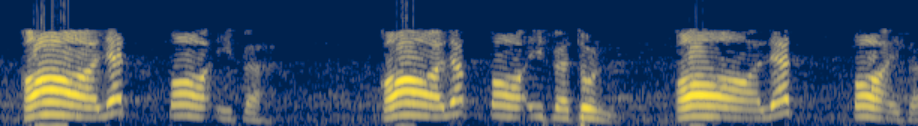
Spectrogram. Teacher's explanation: أما التاء في الطاء فإنها تدغم إدغاما كاملا. قالت طائفة، قالت طائفة، قالت طائفة، ما هناك تاء ولا بقي صفة من صفاتها.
